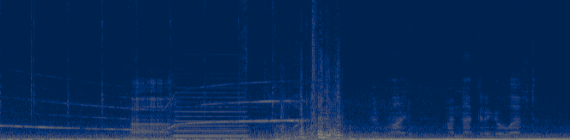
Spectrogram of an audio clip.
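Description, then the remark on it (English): An ambulance siren wails in sweeping, rising and falling tones over the low rumble of a moving car, with a brief harsher burst partway through and engine noise swelling toward the end. “Someone honked at me? Or was it the ambulance?”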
